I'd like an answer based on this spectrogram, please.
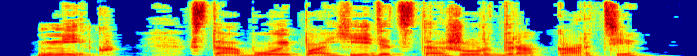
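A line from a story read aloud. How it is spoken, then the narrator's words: Amused snort, troll. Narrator (Russian): фыркнул тролль, которого реакция законника позабавила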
